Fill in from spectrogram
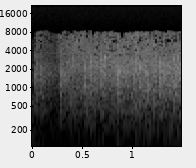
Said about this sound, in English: And I would really like to invite one more round of applause for Robert Rosenkrantz for making this all possible.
